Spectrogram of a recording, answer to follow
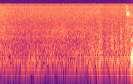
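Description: Low steady hiss of room noise, with a faint click about one and a half seconds in.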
